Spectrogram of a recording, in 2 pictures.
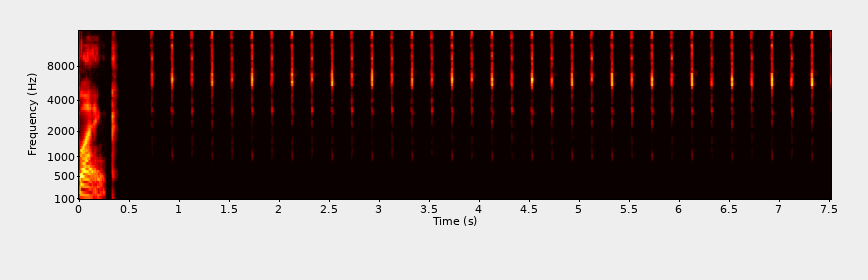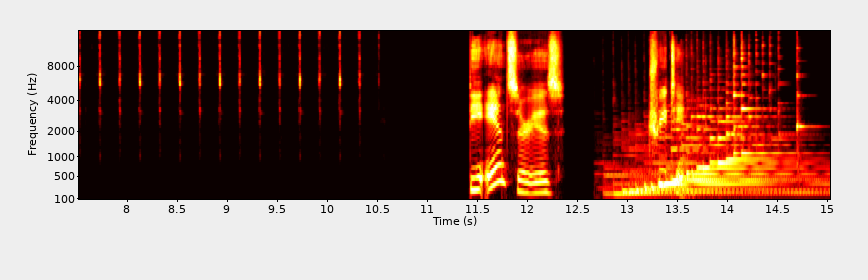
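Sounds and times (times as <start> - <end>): ticking clock: 0.7 - 10.6.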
